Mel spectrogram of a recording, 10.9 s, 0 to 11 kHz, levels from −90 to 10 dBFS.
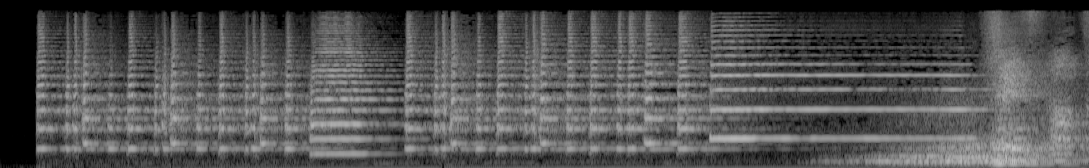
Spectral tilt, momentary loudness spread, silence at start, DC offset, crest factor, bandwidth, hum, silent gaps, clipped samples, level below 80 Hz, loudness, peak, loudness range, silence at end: -3.5 dB/octave; 7 LU; 0.35 s; 0.1%; 18 dB; 9.2 kHz; none; none; under 0.1%; -62 dBFS; -23 LUFS; -6 dBFS; 2 LU; 0 s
